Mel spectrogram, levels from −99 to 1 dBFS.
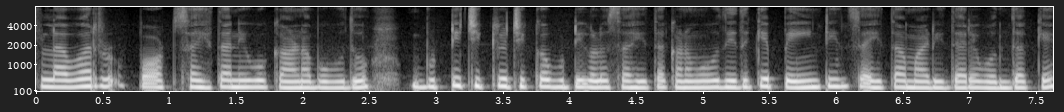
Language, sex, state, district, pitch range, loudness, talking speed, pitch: Kannada, female, Karnataka, Bellary, 215-240 Hz, -13 LUFS, 125 wpm, 225 Hz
